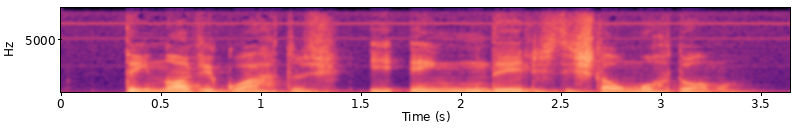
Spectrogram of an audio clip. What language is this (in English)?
Portuguese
